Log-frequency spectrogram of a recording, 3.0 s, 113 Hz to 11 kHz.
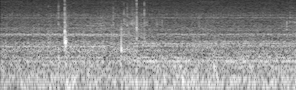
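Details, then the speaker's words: Be Quiet Dark Power Pro 10 750W 80 Plus Gold PSU at about 20% load: a very quiet, even airy fan hiss with no bearing noise. Faint rattling comes from the Corsair H100 liquid cooler, not the PSU; normal fan running. "take a lessen at the fan noise coming from it and uh might might be hearing some rattling in the video and this is actually not coming from the power supply at all"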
